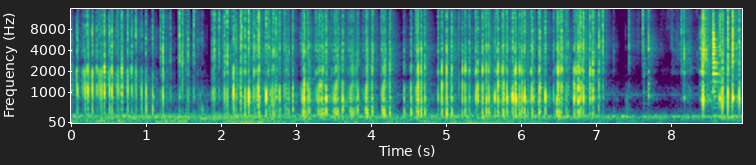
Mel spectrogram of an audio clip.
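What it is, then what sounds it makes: Metal tea tin. Long nails rapidly tap and scratch the sides of a hollow, hand-sized octagonal printed metal tea tin with its lid on as it is turned in the hands. The result is a dense run of bright, tinny clicks and scratchy rasps, each dying out almost at once, with a brief quieter stretch near the end before a last flurry of sharper taps.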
